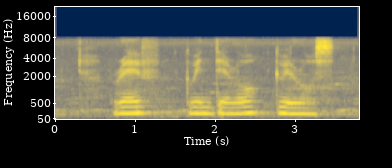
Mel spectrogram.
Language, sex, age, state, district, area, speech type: Manipuri, female, 18-30, Manipur, Chandel, rural, spontaneous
